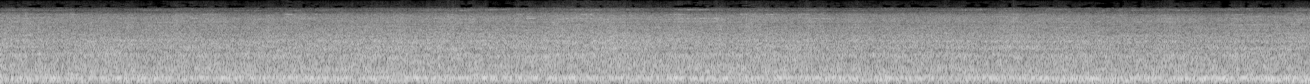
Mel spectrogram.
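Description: A train running, a steady noise with a low hum.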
